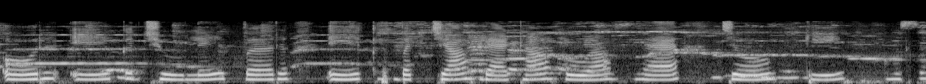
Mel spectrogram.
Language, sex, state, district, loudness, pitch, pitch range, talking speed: Hindi, female, Punjab, Pathankot, -14 LUFS, 240 Hz, 225-255 Hz, 80 wpm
